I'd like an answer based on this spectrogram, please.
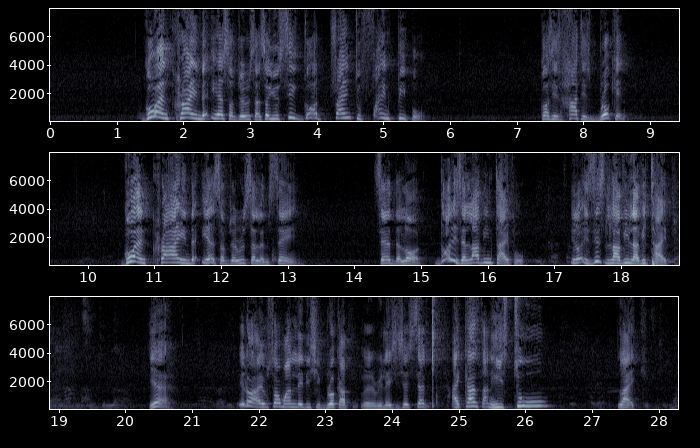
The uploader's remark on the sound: Preached at the FLOW Service, First Love Church, Accra.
